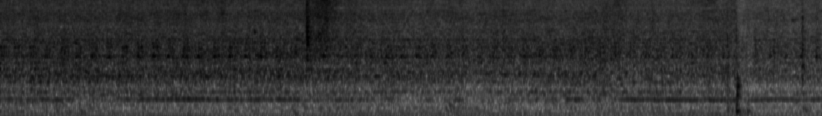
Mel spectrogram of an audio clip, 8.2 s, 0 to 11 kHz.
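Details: Skoda Octavia A5 facelift 1.6 MPI, engine knocking when cold despite three engine repairs that did not find the fault: steady idle with a hard, fast knock riding on the engine rhythm; cause not pinned down.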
